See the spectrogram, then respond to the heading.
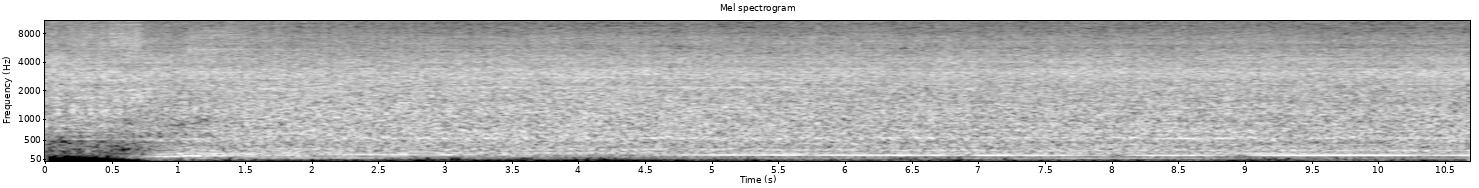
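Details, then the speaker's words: Nissan Skyline R34 six-cylinder petrol engine after replacing water-flooded spark plugs and coil packs that caused misfiring: catches right away and settles into a steady even idle, no misfires, just started and not yet warm. "so for the car is really nice uh good i haven't hear any uh misfires usually when you turn it on it will sound like a kind of like a motorcycle"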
